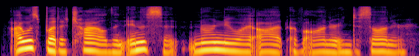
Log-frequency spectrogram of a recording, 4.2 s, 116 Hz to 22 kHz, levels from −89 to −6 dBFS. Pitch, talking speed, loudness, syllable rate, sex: 190 Hz, 215 wpm, -19 LUFS, 5.1 syllables/s, female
